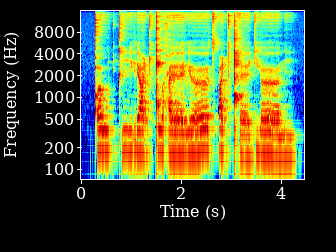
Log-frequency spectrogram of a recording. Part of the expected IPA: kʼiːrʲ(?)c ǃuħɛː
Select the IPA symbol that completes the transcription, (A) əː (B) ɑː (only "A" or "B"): B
